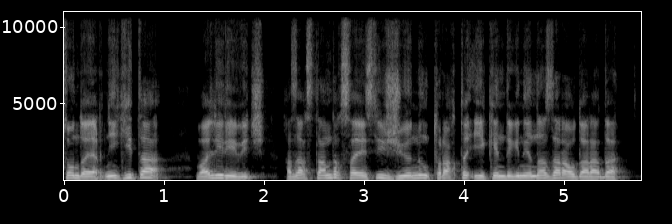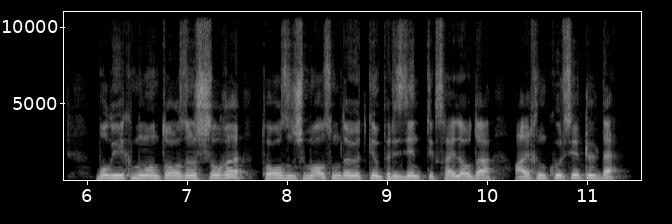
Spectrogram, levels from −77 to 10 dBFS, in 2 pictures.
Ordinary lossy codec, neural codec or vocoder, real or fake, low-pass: none; vocoder, 22.05 kHz, 80 mel bands, WaveNeXt; fake; none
